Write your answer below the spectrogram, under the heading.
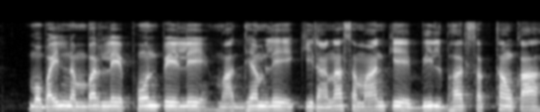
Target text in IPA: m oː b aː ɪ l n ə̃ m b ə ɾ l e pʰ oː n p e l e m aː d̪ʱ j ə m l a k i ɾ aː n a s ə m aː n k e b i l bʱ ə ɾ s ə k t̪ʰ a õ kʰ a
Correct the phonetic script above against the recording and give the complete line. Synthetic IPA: m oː b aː ɪ l n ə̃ m b ə ɾ l e pʰ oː n p e l e m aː d̪ʱ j ə m l e k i ɾ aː n a s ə m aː n k e b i l bʱ ə ɾ s ə k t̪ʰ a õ k a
